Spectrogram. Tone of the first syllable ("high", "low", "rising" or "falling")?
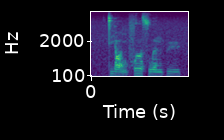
low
